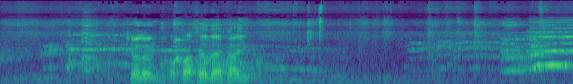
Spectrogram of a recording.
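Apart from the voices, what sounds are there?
chickens clucking and crowing in a garden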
